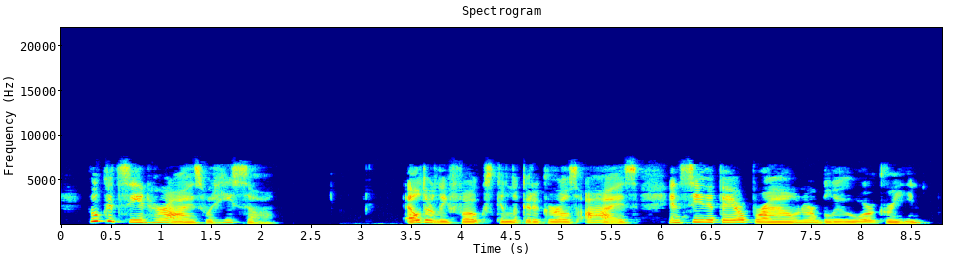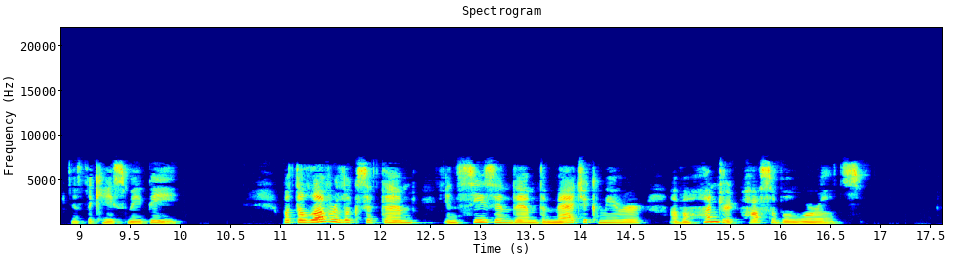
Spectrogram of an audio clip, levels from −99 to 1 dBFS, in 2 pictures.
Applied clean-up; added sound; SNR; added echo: none; none; none; none.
